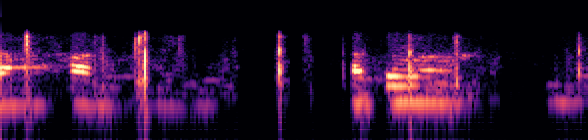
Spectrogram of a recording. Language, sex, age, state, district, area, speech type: Kannada, female, 18-30, Karnataka, Shimoga, rural, conversation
